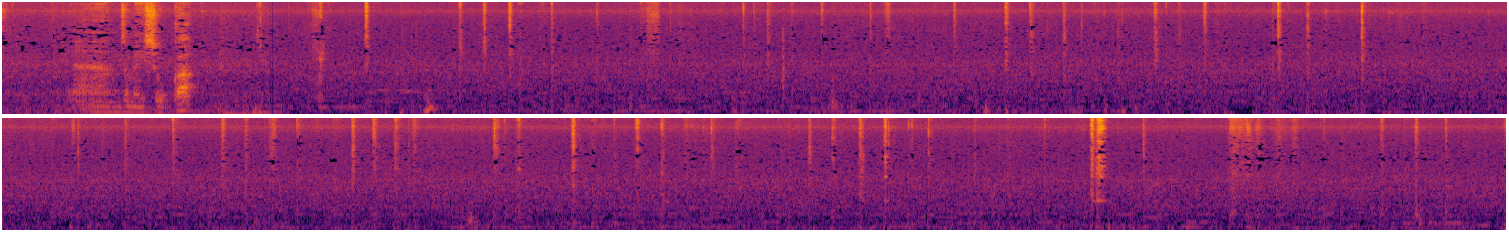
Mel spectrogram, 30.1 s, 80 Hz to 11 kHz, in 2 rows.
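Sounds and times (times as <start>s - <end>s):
chewing and wet mouth clicks: 2.5s - 3.8s, 4.5s - 5.6s.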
